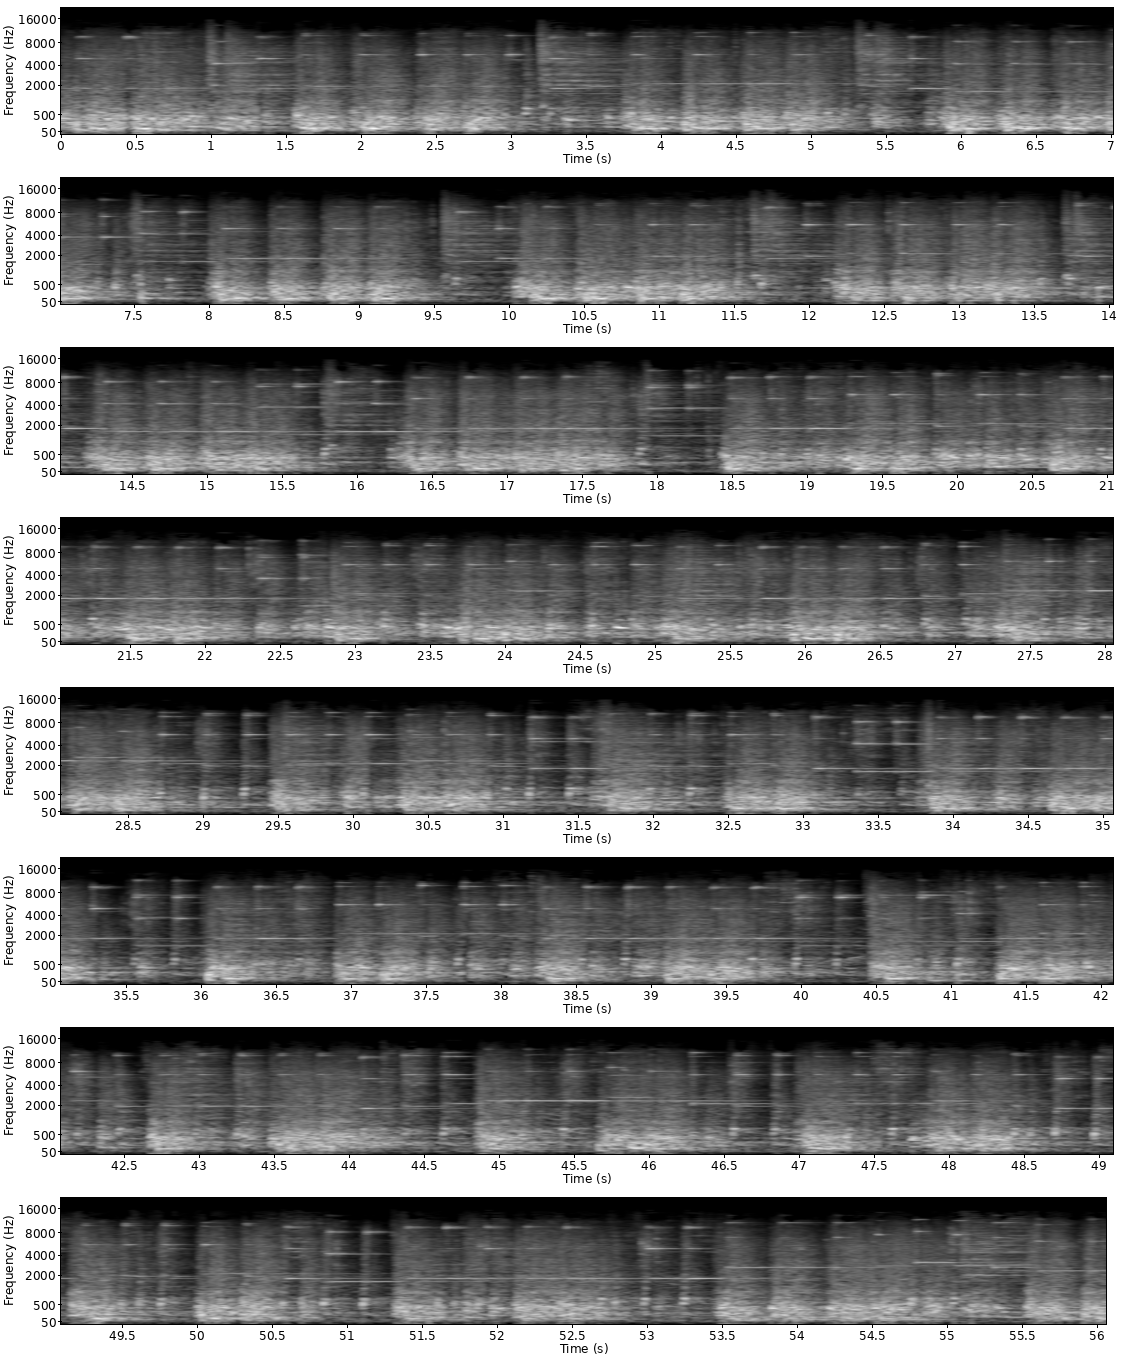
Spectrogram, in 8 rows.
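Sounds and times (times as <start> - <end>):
glockenspiel melody: 0.0 - 56.0
snare and bass drums: 0.0 - 56.0.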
